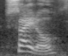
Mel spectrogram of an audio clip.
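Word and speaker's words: Scytl: According to a newspaper, the software vendor, how do you say S-C-T-Y-L? – Seidel.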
